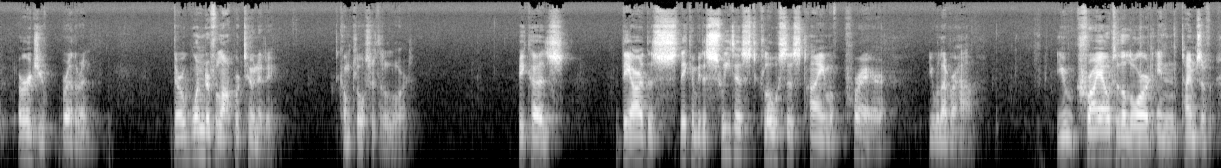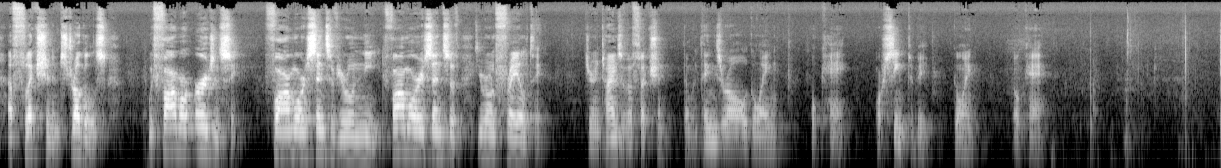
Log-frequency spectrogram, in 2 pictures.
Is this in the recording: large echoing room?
yes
